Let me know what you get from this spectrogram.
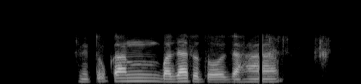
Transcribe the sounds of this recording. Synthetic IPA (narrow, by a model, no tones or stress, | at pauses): nɪt̪ukanbɐd͡ʒaɾd̪od͡ʒɐɦã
